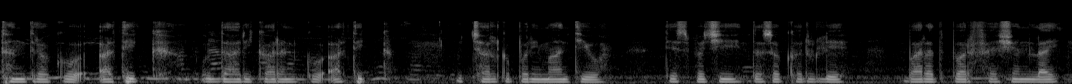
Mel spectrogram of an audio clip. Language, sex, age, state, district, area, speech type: Nepali, male, 18-30, West Bengal, Darjeeling, rural, spontaneous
